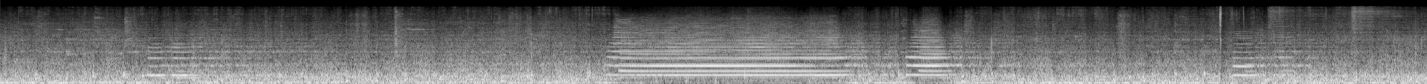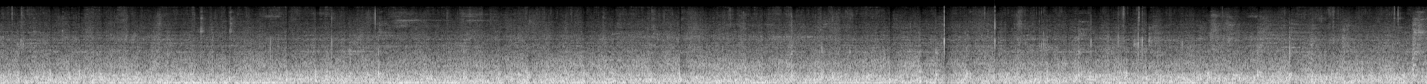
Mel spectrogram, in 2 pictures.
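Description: Passenger train running along the track with a steady rumble and clickety-clack, heard from an open coach door. The locomotive's horn sounds a long chord about six seconds in and a short one about nine seconds in, with brief faint toots near two and twelve seconds.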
